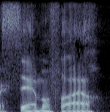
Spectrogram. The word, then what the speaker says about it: psammophile: S-I-I? Shamophile? What? What other vowel could that be? – Okay, so it's a silent P at the beginning. – Oh, give me a break. Pussamophile. – P-S-A-M-M-O-P-H-I-L-E. – Oh, I wouldn't have got the double M's either. – Samophile.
